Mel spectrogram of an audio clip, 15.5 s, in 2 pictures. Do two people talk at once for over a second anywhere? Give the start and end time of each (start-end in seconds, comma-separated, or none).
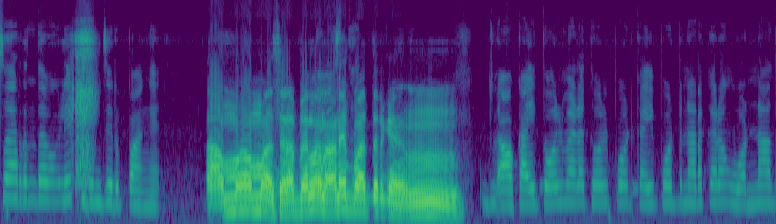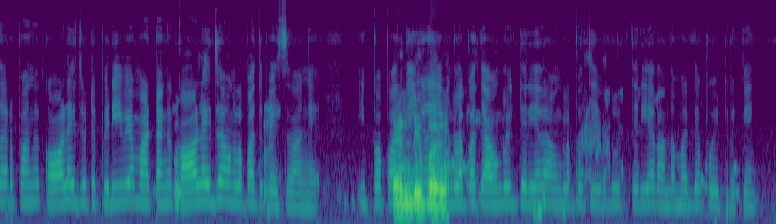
none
